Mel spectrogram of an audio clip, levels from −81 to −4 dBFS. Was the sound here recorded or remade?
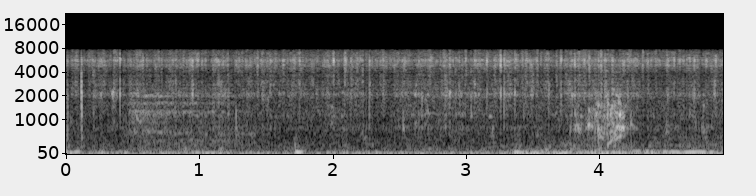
remade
